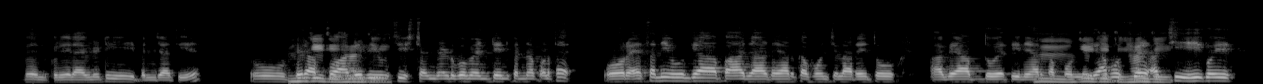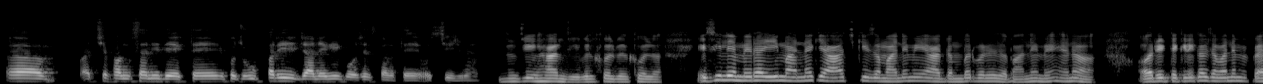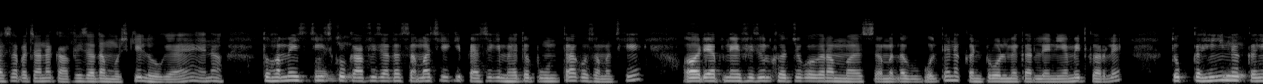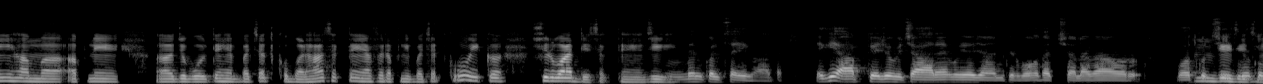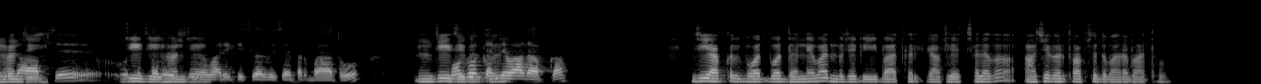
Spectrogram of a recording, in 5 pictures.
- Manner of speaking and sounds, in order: in English: "लाएबिलिटी"; in English: "स्टैन्डर्ड"; in English: "मेन्टेन"; in English: "फंक्शन"; in English: "टेक्निकल"; in English: "कन्ट्रोल"; tapping
- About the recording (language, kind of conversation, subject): Hindi, unstructured, पैसे की बचत करना इतना मुश्किल क्यों लगता है?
